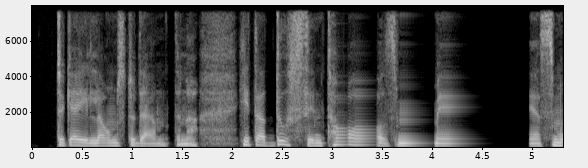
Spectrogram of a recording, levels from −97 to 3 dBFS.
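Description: The level never settles: it swings by around 20 dB as loud sounds come and go, leaving the audio squashed and breathing. That is gain pumping, likely from input gain set far too high with a fast limiter clamping every peak. At 3.06 to 3.18 s a sound is held about 98 ms too long, a short stall from a late packet, where the jitter buffer ran dry and stretched the last sound until data arrived. Call audio freezes follow at 3.24 to 3.47 s, 3.69 to 4.05 s and 4.11 to 4.99 s: the sound turns into a fading buzz or hiss, and in the last, longest one it drops to silence for about 0.46 s before resuming where it stopped, with nothing lost. Nothing is heard above 8 kHz, as expected for a wideband call codec.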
